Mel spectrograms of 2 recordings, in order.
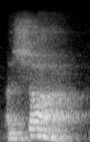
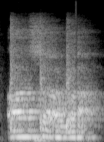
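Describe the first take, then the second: First: The word ends on a consonant, no extra vowel. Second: The word ends with an extra final vowel. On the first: The speaker calls it right. "you got it right" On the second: The speaker calls it wrong. "But that's not how it's pronounced"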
